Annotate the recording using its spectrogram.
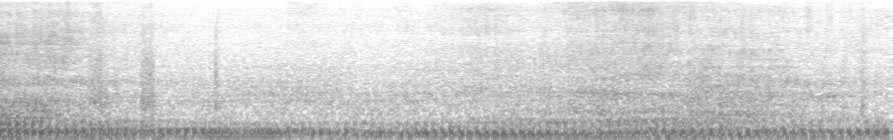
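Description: A small engine running steadily at low speed, giving an even low hum with a fine rapid pulse.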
